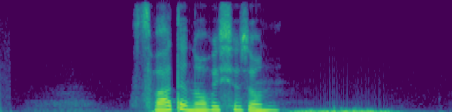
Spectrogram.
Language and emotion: Russian, neutral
